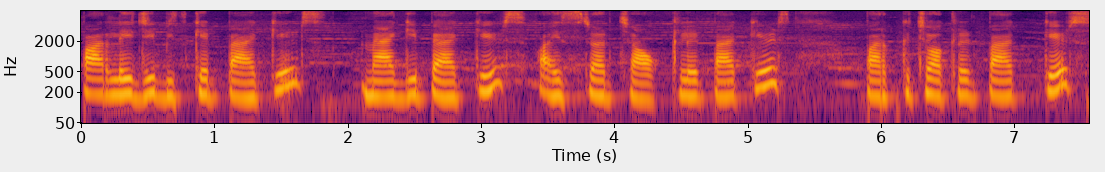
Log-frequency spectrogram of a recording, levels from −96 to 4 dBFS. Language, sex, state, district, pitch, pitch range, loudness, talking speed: Telugu, female, Andhra Pradesh, Visakhapatnam, 175 Hz, 165-205 Hz, -18 LUFS, 105 wpm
